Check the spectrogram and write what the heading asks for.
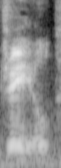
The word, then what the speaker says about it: gaol: Like the old term for jail, which is written kind of like a gaol or something, but it is pronounced jail.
